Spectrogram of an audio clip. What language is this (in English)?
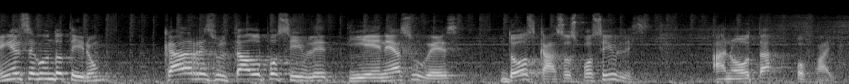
Spanish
